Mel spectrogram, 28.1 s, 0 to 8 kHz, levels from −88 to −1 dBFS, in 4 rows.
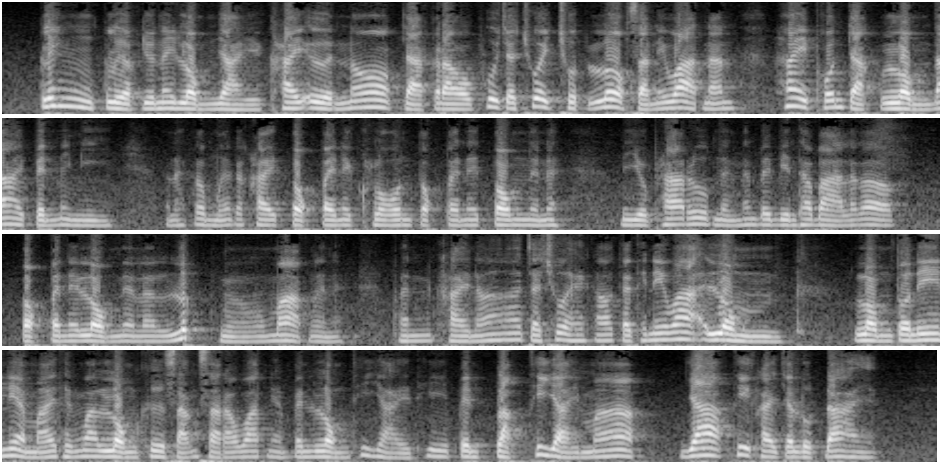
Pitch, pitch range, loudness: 150 Hz, 140-160 Hz, -15 LUFS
